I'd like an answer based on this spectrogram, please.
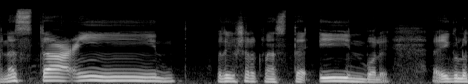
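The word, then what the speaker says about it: نَسْتَعِينُ: এরপরে যে মারাত্মক লেভেলের ভুল করে নাস্তাইন বলে, মানে হামজার উচ্চারণ করে ফেলে। এখানে আইনের উচ্চারণ করতে হবে হলকের মাঝখান থেকে, নাস্তাইন, এভাবে নাস্তাইন।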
